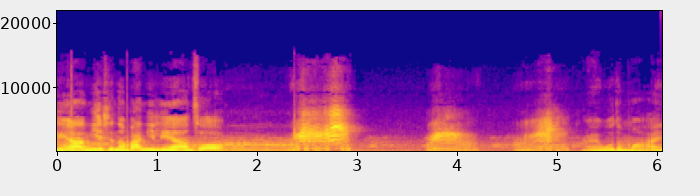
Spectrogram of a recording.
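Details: House cat with wavering, drawn-out meows and caterwaul-like cries at the start and end, separated by softer murmuring and Mandarin speech indoors.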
